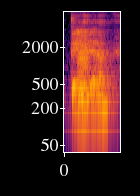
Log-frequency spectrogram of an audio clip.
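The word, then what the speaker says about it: b8ta: There's another store chain, a startup store chain called Beta, B, and it's spelled B and then the number 8TA, Beta.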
